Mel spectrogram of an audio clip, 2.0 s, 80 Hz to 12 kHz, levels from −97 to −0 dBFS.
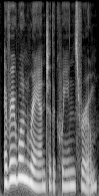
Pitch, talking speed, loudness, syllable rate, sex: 225 Hz, 210 wpm, -15 LUFS, 5.5 syllables/s, female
